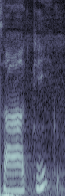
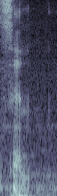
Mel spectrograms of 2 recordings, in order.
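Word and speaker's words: 先: একটা কাঞ্জি ব্যবহৃত হয়, যার উচ্চারণ দুইটা। একটাকে বলা হয় সাকি, এটা উচ্চারণ নর্মালি সাকি, আর একটা উচ্চারণ সেন। সো এই দুইটার উচ্চারণ আছে এখানে। সেন অনেক সময় বলা হয়, অনেক সময় সাকি বলি।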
